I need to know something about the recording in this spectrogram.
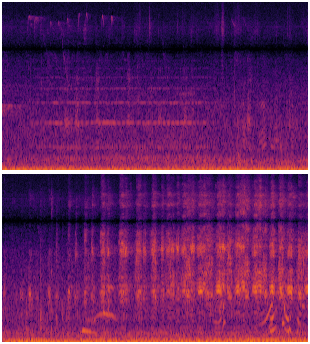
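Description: A flock of flamingos honking and gabbling in goose-like calls, the clamour thickening and growing louder from about seven seconds in. A steady low rumble runs underneath.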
